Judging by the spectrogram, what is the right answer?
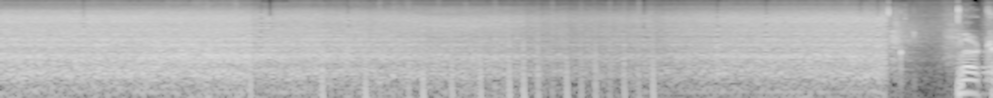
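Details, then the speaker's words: Suburban RV furnace: gas valve opens and gas is smelled, steady blower rush with a loose run of faint clicks, about two a second, fading without catching; igniter fails to light the burner. "i could smell gas i never heard it try to ignite maybe maybe click a time or two"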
